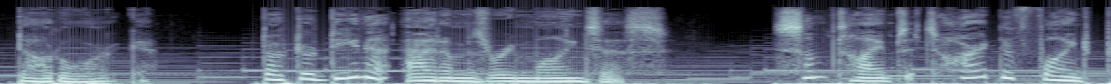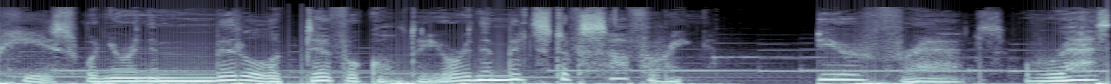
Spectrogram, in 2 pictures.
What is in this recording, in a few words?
Narration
